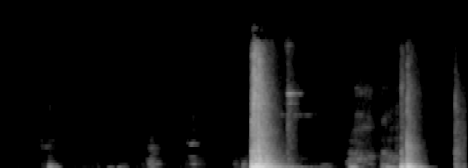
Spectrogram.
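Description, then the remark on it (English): Someone knocks at the front door: a loud thud, followed a moment later by a second, softer knock-like bump, with faint shuffling and small clicks around them and no talking. “There's someone at the door.”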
